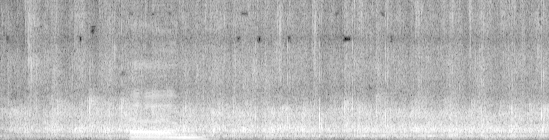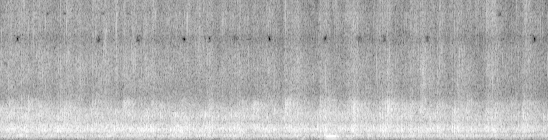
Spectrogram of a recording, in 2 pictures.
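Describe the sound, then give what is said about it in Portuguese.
Sustained audience applause for Sérgio Sousa Pinto at an MEL panel fills the whole stretch, a dense, steady wash of many hands clapping, with a brief voice-like tone rising near the start. “E essa nota especial, e que eu pedi uma salva de palmas, é ao Sérgio Sousa Pinto.”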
